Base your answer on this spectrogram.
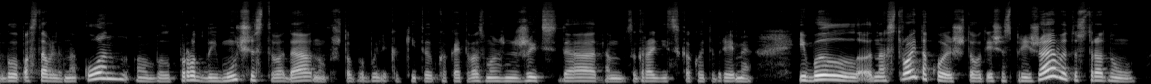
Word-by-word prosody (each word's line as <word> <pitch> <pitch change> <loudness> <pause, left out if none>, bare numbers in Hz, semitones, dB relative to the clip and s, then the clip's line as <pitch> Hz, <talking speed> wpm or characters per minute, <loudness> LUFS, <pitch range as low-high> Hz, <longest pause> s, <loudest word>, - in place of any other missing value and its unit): было 165 -1 +1
поставлено 155 -3 -2
на 150 - -3
кон, 255 - +2
м, 150 -3 -5
было 145 0 -6
продано 170 0 -1
имущество, 180 -1 -2
да, 175 +5 +1
ну, - - -8
чтобы - - -12
были 165 0 -9
какие-то 145 +1 -10
какая-то 150 0 -9
возможность 155 -1 -3
жить 165 +2 -1
с - - -8
да, 160 -1 -2
там, 140 0 -5
за 145 - -13
границей 150 -1 -5
какое-то 150 - -10
время. 150 -2 -3 0.5
И 195 - +3
был, 200 -3 +8
э, - - -1
настрой 240 - +3
такой, 190 - +1
что 150 - -5
вот 150 - -5
я - - -1
щас 160 +1 -7
приезжаю 230 - +5
в 300 - +3
эту 225 -7 0
страну, 175 -6 -2
160 Hz, 190 wpm, -20 LUFS, 150-185 Hz, 0.5 s, был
